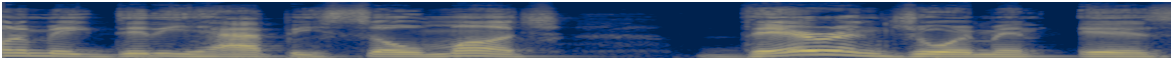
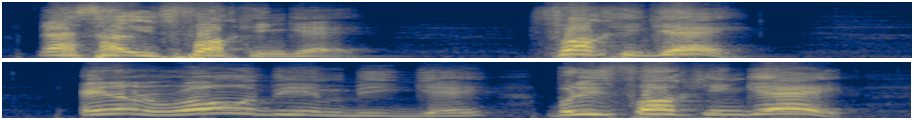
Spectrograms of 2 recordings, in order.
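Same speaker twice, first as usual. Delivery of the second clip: loud, higher-pitched retort in a retold argument; emphatic insistence; 8 semitones higher, 8 dB louder than usual. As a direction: insist at rising volume, as if nobody gets it.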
